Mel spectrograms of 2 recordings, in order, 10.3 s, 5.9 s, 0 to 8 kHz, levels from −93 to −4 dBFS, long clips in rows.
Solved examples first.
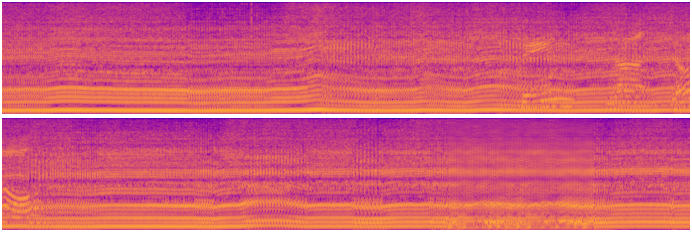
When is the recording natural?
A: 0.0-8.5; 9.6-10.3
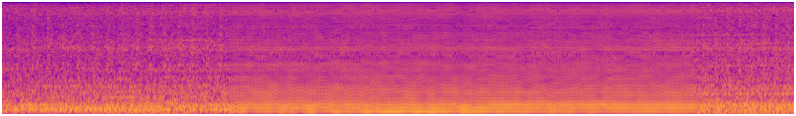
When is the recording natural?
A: 0.0-1.7; 5.2-5.9

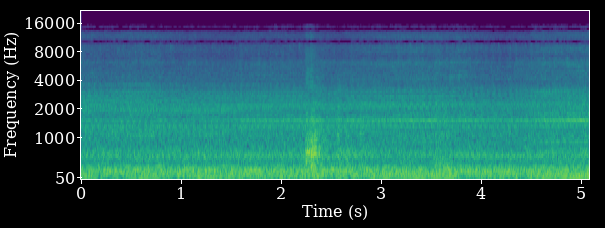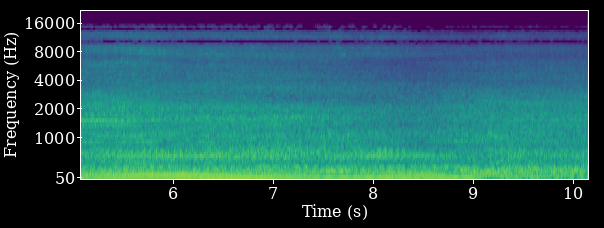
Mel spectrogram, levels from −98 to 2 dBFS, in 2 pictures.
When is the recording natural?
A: 0.0-1.1; 2.9-9.3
